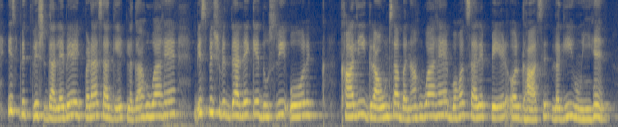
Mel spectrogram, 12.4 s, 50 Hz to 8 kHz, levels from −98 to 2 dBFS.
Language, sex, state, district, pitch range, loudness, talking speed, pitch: Hindi, female, Bihar, East Champaran, 215-255 Hz, -17 LUFS, 140 wpm, 230 Hz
